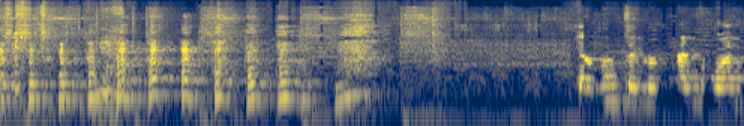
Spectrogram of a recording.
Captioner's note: laughter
